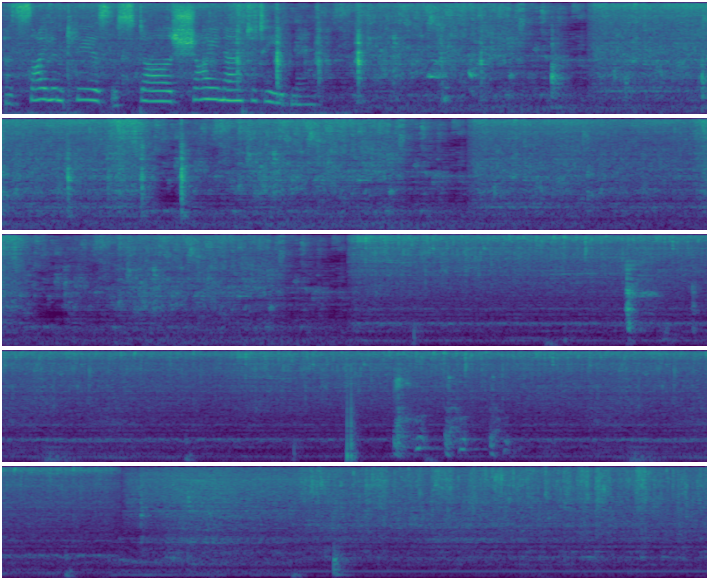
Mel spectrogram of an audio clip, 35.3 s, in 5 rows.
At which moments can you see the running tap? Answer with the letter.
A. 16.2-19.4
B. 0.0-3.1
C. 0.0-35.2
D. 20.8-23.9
C.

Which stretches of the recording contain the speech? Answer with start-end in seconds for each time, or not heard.
0.0-3.1.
